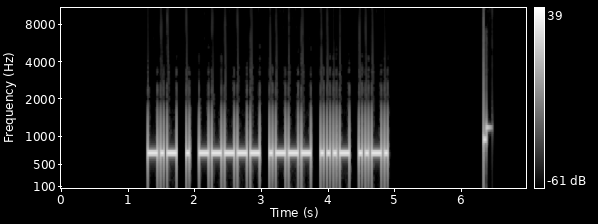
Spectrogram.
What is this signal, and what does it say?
Morse code, heard as a keyed tone, about 25 wpm, 700 Hz. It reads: KE0JVF
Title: USA Call Signs Repeated 2x 25wpm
